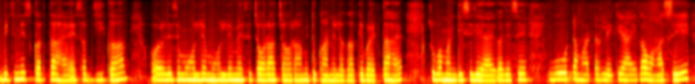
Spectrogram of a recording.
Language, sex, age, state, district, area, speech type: Hindi, female, 30-45, Madhya Pradesh, Bhopal, urban, spontaneous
